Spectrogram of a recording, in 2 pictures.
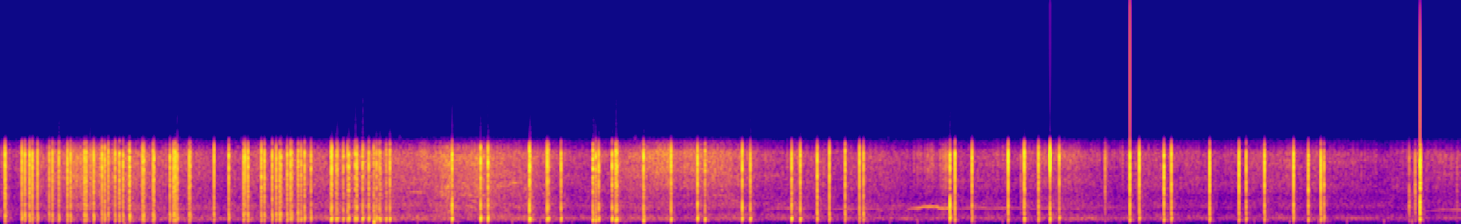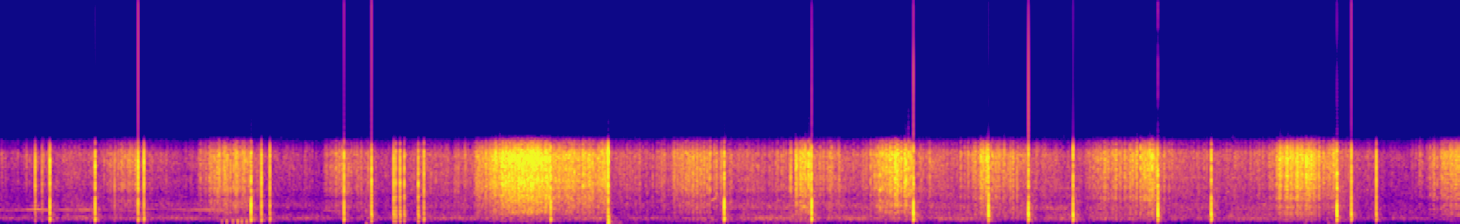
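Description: Fireworks going off: aerial shells bursting with sharp bangs and a dense run of rapid crackling through the first half. After that come scattered single bangs and several short hissing rushes.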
